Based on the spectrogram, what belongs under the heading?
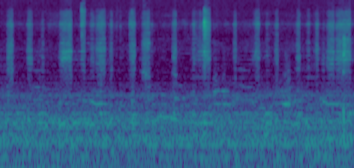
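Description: Close-up eating sounds: irregular wet mouth clicks and smacks from chewing soft bulla cake and avocado, over a low steady hum.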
